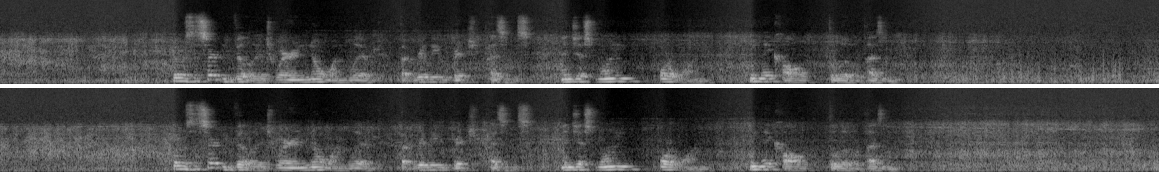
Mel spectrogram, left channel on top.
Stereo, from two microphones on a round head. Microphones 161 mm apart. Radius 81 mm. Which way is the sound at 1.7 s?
40° left (ahead or behind).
